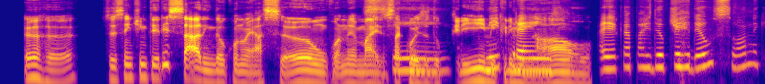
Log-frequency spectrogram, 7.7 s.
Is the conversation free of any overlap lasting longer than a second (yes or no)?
no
